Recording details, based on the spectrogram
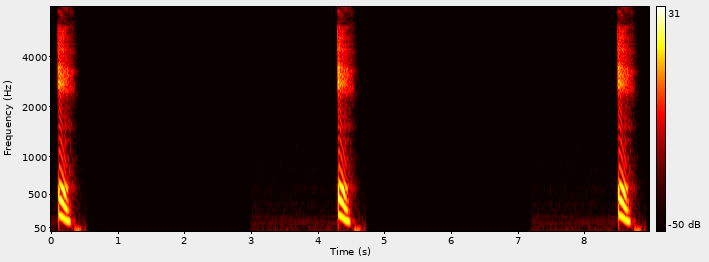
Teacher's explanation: кончик языка у нижних зубов тела языка высоко язык напряжён губы широко улыбаются краткий звук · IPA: [ɪ]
